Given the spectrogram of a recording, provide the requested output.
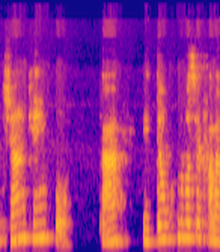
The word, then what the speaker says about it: Jokenpô: A brincadeira Jokenpô, aí eu escrevi Jokenpô, porque se você pesquisar na internet, você vai achar Jokenpô, mas na verdade ela se pronuncia Jankenpô, tá?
